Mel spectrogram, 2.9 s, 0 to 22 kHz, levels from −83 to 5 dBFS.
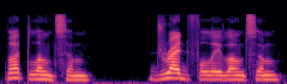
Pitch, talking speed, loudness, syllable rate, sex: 170 Hz, 65 wpm, -20 LUFS, 5.3 syllables/s, female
